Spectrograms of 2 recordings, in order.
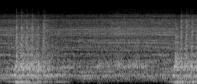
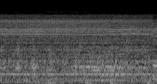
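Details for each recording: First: KitchenAid Professional 600 stand mixer with the top cover off, running while the motion is restricted by hand: rough grinding clatter that bogs, surges and stalls, with a wobble and no drive under load. Stripped worm gear follower in the gearbox. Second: KitchenAid Professional 600 stand mixer just reassembled after replacing the worm gear follower, which had caused gearbox grinding and a paddle that would not turn: short steady motor whir with even gear whine, no clunks or skipping. Normal running.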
